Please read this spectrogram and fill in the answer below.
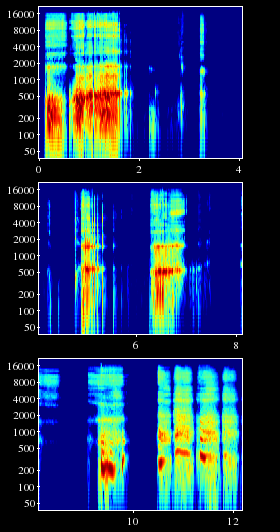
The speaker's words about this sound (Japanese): いっぱいズンズンされたからまたしたくなっちゃった。おまけのママゲップ行くわよ。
